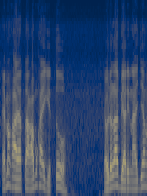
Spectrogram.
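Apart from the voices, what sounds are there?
No everyday noises stand out.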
